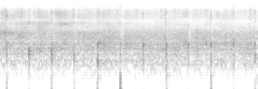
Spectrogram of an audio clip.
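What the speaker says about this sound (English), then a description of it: "How about a round of applause for that?" Steady crowd clapping, a dense wash of many hands applauding at once, fairly distant and continuous.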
